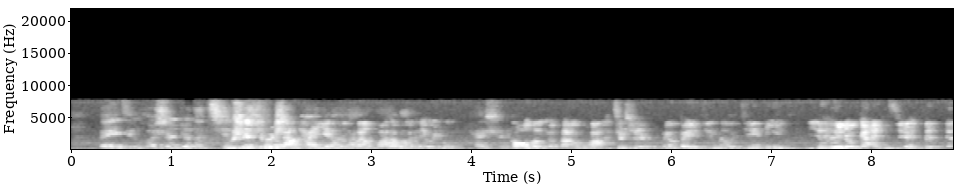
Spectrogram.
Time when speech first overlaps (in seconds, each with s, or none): 1.5 s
